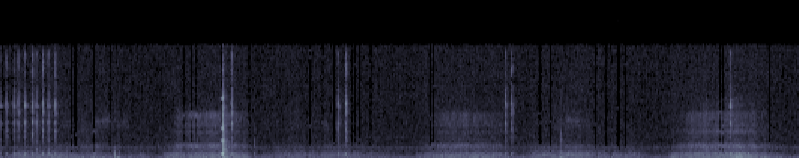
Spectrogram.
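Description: Near silence with faint scattered clicks: a quick run of computer keyboard and mouse clicks in the first second, then a few single clicks.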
